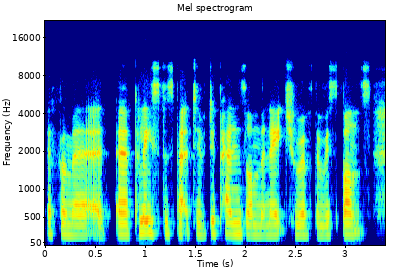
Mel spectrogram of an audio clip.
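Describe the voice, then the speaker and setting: Talking at a very fast pace, a woman keeps a medium pitch. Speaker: safeguarding audit presenter. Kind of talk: online training presentation.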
